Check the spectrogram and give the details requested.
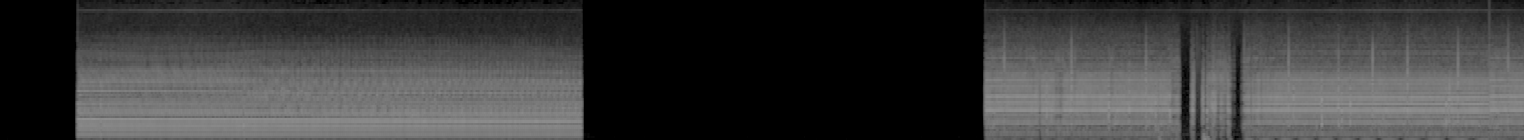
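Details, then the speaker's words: Complex repetitive discharges on needle EMG: steady machine-like buzz that starts and stops abruptly, ceasing with minimal needle movement from the generator; in pathology usually accompanied by profuse fibrillations and positive sharp waves. "On many occasions, the generator can be accurately pinpointed because with a minimal needle movement from the generator, CRDs will cease firing. Watch and listen to CRDs."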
